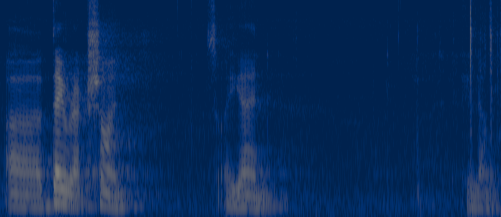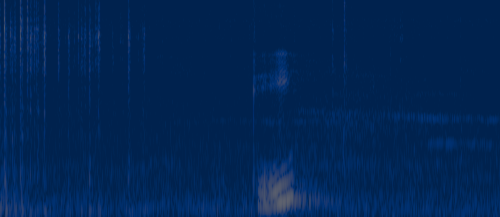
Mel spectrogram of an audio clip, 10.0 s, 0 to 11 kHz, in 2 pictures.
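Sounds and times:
computer keyboard typing: 0:04.6 - 0:06.6.

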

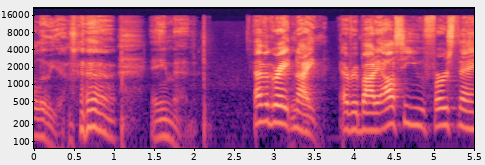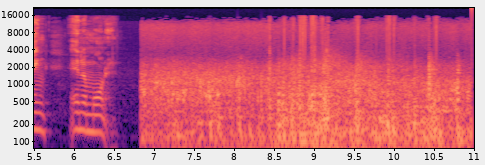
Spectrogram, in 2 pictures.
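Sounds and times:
crackles: 0:06.9 - 0:11.0
rain: 0:06.9 - 0:11.0
rumble of thunder: 0:06.9 - 0:11.0.

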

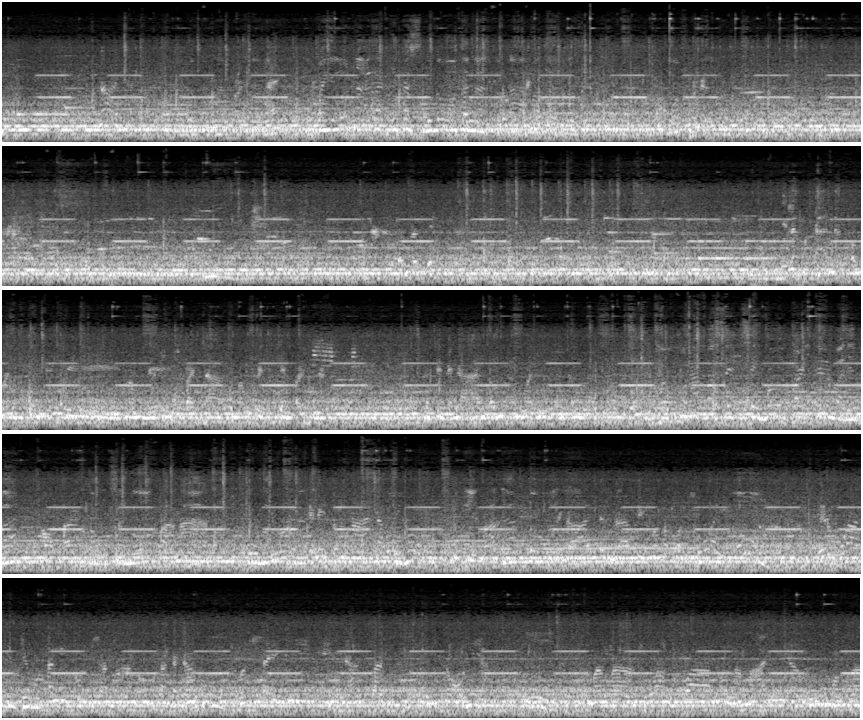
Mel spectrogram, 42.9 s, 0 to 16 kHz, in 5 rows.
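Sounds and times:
excavator diesel engine running: 0:00.0 - 0:42.9
travel alarm beeping: 0:00.0 - 0:42.9.

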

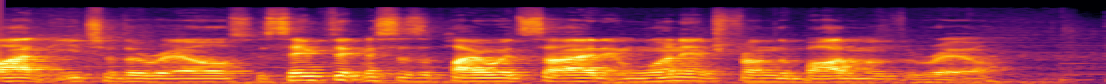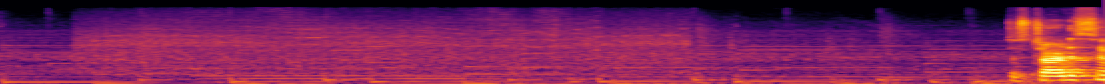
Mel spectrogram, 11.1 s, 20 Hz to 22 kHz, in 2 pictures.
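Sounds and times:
table saw cutting wood: 0:00.0 - 0:00.8, 0:04.8 - 0:09.5
quiet background music: 0:00.0 - 0:11.0.

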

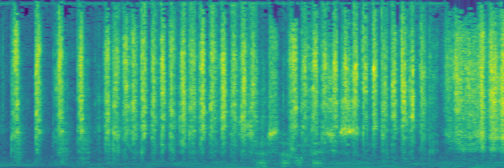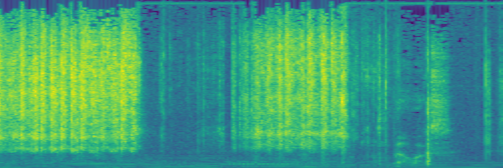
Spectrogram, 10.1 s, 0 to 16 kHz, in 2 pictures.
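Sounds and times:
rough rasping scrape on plywood: 0:00.1 - 0:06.5, 0:07.1 - 0:08.7.

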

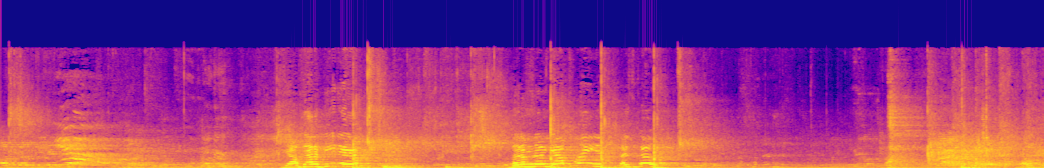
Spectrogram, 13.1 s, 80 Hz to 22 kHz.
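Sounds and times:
basketball bouncing on gym floor: 0:04.3 - 0:05.7, 0:06.8 - 0:08.6.

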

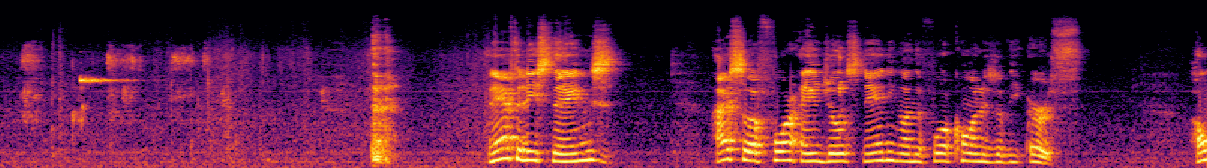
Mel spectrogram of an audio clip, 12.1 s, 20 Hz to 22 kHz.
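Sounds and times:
thin high whistle-like tone: 0:00.8 - 0:01.4
pages rustling: 0:01.9 - 0:03.2.

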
